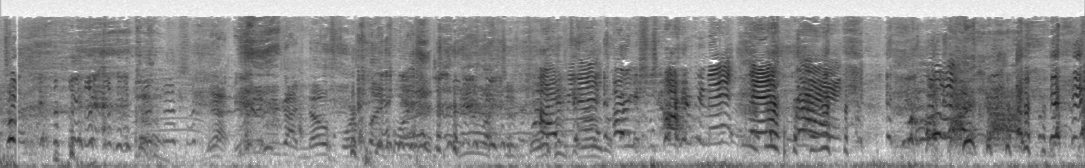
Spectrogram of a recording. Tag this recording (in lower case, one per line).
speech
